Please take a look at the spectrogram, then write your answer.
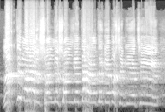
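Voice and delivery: loud, high-pitched chanted lament; anguished cry. Retold or imitated. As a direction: cry out the pain in a soaring chant. Salman cries of pain from the kick. (চড়া সুরে যন্ত্রণার আর্তনাদ)

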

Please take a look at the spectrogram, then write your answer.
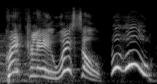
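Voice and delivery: high whooping whistle call; mock alarm call. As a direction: summon help urgently. Calling the nuns.

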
